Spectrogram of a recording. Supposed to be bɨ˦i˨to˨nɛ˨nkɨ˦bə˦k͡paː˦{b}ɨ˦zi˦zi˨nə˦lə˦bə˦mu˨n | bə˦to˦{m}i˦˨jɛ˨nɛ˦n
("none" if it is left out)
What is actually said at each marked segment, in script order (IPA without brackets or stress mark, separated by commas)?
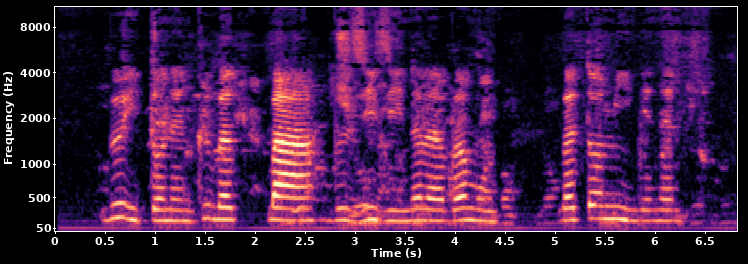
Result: b, m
